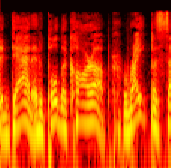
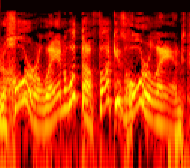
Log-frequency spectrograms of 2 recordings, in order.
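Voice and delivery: higher, incredulous questioning; baffled outburst; 11 semitones higher than usual. A narrator's reading. Dad hearing of Horrorland, incredulous. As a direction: repeat the name in mock disbelief.

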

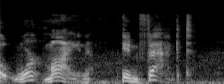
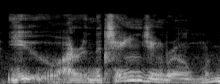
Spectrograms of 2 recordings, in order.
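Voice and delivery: low, solemn ghost-dog voice; ominous creature voice; 5 semitones lower than usual. A narrator's reading. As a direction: pronounce it low, like a sentence passed. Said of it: "the voice told us".

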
